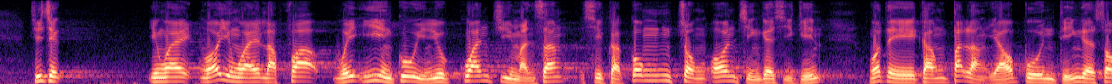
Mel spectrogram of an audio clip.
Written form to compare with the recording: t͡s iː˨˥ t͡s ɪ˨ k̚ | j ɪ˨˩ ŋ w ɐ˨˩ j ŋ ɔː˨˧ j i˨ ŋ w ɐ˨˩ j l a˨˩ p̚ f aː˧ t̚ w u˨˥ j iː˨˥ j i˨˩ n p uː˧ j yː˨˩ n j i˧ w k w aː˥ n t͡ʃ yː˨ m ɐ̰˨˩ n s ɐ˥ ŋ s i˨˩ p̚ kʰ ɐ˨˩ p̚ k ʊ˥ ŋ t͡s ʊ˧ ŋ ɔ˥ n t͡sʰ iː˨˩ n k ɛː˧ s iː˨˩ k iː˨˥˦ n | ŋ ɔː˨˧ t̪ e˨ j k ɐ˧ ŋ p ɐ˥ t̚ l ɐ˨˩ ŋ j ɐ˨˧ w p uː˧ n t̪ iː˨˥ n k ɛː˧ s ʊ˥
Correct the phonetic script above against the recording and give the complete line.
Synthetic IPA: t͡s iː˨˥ t͡s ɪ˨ k̚ | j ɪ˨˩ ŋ w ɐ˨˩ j ŋ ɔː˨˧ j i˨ ŋ w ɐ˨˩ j l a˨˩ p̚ f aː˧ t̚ w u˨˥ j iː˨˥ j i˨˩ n k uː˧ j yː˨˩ n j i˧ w k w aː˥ n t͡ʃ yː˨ m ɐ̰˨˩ n s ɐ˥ ŋ s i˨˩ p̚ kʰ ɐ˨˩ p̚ k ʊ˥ ŋ t͡s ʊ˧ ŋ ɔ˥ n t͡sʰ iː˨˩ n k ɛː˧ s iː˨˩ k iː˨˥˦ n | ŋ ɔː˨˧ t̪ e˨ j k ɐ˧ ŋ p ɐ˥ t̚ l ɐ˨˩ ŋ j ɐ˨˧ w p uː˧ n t̪ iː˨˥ n k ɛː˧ s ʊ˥

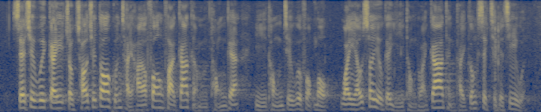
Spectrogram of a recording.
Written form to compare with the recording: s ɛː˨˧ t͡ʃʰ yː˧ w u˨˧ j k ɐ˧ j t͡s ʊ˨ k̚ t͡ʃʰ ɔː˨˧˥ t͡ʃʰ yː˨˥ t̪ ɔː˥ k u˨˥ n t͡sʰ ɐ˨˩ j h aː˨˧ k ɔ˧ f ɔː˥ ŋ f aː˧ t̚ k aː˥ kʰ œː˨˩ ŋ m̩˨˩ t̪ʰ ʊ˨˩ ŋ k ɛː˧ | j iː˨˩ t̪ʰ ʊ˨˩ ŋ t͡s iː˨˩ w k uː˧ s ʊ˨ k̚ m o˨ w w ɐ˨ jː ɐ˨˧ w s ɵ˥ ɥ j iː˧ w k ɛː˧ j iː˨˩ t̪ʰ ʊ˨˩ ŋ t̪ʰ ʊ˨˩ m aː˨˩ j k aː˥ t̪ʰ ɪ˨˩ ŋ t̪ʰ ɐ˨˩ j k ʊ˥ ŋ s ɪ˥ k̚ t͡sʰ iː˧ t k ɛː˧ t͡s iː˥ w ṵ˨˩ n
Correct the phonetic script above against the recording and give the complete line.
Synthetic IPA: s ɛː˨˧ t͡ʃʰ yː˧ w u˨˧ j k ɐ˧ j t͡s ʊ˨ k̚ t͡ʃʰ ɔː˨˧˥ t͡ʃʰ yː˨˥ t̪ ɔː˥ k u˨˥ n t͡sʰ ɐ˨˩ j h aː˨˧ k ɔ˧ f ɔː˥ ŋ f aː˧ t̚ k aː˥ kʰ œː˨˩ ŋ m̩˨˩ t̪ʰ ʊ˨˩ ŋ k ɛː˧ | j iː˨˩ t̪ʰ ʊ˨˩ ŋ t͡s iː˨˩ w k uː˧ f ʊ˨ k̚ m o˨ w w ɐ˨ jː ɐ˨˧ w s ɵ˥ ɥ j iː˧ w k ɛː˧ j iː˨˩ t̪ʰ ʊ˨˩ ŋ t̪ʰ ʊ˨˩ m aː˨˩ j k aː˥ t̪ʰ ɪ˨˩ ŋ t̪ʰ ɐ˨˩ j k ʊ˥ ŋ s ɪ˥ k̚ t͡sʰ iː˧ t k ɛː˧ t͡s iː˥ w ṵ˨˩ n

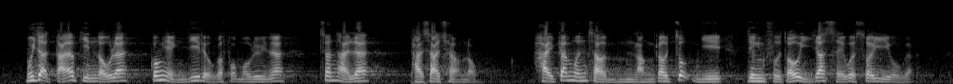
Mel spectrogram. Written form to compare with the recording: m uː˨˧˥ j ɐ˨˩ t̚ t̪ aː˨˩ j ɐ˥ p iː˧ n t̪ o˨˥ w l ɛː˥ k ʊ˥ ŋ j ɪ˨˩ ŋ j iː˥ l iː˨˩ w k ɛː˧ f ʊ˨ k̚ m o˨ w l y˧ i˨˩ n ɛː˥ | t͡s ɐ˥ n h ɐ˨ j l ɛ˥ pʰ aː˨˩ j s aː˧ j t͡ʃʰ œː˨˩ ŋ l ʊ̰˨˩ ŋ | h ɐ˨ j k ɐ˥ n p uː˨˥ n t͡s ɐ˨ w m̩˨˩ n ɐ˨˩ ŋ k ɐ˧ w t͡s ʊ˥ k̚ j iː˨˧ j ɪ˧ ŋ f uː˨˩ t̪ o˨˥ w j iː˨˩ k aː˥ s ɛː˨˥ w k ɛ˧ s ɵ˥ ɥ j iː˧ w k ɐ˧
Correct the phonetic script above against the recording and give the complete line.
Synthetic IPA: m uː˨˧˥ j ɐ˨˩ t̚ t̪ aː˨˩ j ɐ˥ k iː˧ n t̪ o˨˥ w l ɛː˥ k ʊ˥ ŋ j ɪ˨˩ ŋ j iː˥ l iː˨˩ w k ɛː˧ f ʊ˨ k̚ m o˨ w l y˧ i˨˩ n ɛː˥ | t͡s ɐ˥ n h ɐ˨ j l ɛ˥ pʰ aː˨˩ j s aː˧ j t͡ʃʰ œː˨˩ ŋ l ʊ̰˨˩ ŋ | h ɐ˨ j k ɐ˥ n p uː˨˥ n t͡s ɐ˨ w m̩˨˩ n ɐ˨˩ ŋ k ɐ˧ w t͡s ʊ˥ k̚ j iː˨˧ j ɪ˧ ŋ f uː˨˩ t̪ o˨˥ w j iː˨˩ k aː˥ s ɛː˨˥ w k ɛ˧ s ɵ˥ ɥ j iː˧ w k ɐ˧

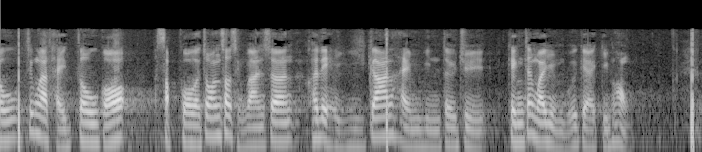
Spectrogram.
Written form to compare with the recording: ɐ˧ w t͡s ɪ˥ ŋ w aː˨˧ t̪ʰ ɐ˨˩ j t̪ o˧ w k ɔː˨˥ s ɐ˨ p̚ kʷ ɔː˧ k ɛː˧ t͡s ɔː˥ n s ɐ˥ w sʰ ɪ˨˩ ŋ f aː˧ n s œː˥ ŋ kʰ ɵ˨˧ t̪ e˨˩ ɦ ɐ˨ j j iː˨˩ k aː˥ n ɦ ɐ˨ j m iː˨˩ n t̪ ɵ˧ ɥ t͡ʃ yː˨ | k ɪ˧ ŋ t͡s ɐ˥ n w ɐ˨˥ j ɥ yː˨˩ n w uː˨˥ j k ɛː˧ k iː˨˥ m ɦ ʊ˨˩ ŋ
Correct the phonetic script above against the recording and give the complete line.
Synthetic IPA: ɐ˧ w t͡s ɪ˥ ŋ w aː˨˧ t̪ʰ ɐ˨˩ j t̪ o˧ w k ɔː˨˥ s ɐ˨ p̚ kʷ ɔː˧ k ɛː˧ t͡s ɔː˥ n s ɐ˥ w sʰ ɪ˨˩ ŋ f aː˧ n s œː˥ ŋ kʰ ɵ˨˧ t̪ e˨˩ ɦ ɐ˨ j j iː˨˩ k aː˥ n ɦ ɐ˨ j m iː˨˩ n t̪ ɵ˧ ɥ t͡ʃ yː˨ | k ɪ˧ ŋ t͡s ɐ˥ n w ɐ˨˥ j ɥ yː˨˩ n w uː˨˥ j k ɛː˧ k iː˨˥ m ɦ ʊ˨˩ ŋ

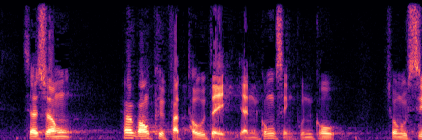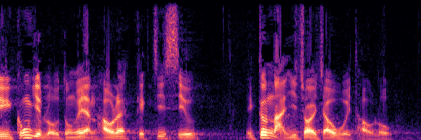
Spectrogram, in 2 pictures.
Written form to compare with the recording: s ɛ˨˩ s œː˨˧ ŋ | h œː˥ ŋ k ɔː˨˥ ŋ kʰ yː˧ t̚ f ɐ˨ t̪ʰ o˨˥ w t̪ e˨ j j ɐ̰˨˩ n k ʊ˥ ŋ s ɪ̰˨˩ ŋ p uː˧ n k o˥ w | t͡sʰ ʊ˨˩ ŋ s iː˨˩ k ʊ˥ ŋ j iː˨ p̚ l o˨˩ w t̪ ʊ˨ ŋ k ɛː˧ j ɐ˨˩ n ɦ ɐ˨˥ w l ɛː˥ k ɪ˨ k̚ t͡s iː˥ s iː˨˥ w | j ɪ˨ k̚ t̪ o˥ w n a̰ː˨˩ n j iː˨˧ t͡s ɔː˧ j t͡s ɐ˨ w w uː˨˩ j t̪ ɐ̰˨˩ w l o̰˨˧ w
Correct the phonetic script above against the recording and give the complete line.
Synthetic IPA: s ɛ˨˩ s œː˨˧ ŋ | h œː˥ ŋ k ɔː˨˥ ŋ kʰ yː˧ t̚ f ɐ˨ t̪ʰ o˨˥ w t̪ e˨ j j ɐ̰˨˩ n k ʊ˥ ŋ s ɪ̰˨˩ ŋ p uː˨˥ n k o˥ w | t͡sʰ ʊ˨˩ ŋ s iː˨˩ k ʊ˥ ŋ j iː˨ p̚ l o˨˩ w t̪ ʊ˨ ŋ k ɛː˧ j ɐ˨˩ n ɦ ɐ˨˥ w l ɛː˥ k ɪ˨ k̚ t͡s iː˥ s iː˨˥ w | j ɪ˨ k̚ t̪ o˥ w n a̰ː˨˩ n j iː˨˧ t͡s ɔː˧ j t͡s ɐ˨˥ w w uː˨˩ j t̪ʰ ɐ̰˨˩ w l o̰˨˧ w

